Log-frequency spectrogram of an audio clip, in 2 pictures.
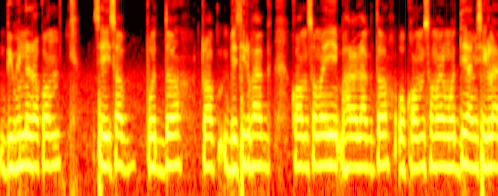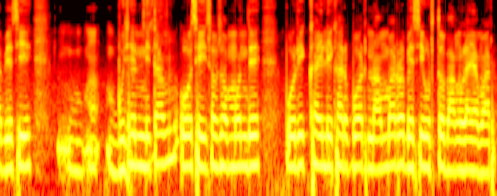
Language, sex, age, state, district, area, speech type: Bengali, male, 18-30, West Bengal, North 24 Parganas, rural, spontaneous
